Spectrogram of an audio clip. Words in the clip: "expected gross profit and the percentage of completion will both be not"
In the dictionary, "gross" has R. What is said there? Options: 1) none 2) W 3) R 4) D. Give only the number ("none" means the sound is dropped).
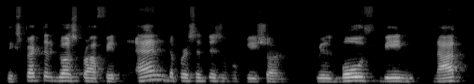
1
